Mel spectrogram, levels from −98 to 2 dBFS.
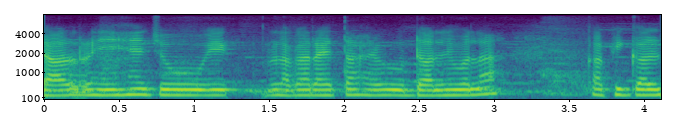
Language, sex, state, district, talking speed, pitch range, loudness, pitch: Hindi, female, Chandigarh, Chandigarh, 190 wpm, 190-200 Hz, -16 LUFS, 190 Hz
